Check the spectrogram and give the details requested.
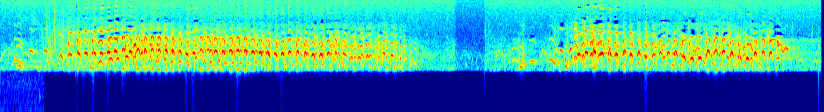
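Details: A Little Grebe in Southern Africa gives two long, rapid, high whinnying trills, each about three seconds, rising then wavering steadily, with a brief pause between.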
